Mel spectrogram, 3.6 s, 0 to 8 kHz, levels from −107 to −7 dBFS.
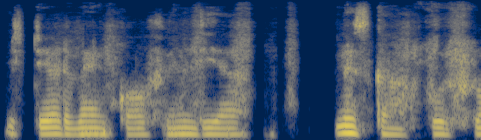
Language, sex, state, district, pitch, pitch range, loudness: Hindi, male, Bihar, Lakhisarai, 135 Hz, 130-140 Hz, -29 LUFS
